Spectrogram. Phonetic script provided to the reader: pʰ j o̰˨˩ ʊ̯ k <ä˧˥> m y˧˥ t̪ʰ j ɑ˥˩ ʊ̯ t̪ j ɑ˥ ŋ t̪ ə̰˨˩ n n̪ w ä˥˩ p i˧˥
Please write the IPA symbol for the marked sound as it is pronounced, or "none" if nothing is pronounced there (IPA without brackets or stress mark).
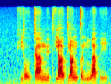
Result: ä˧˥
